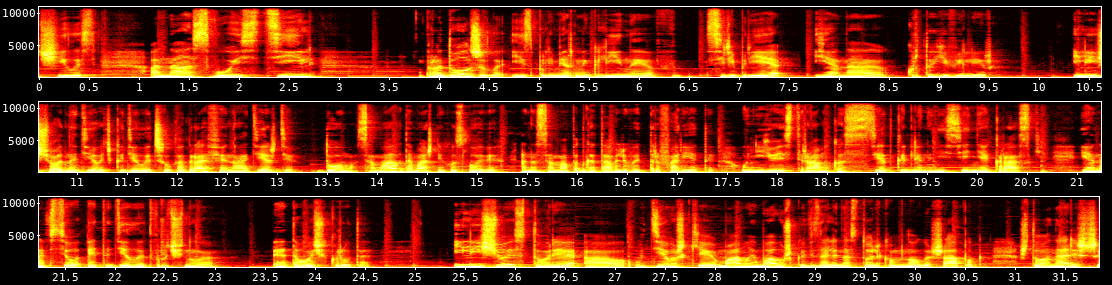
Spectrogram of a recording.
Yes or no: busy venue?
no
